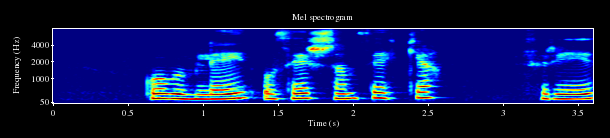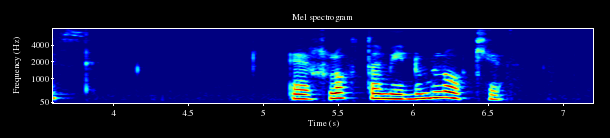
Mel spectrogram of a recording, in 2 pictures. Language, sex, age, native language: Icelandic, female, 40-49, Icelandic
